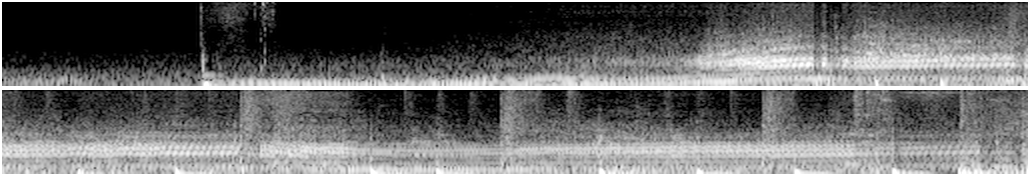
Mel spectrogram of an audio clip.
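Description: A car engine revs and roars as the car pulls away and speeds up.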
